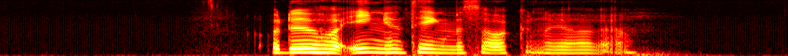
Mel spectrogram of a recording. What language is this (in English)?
Swedish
